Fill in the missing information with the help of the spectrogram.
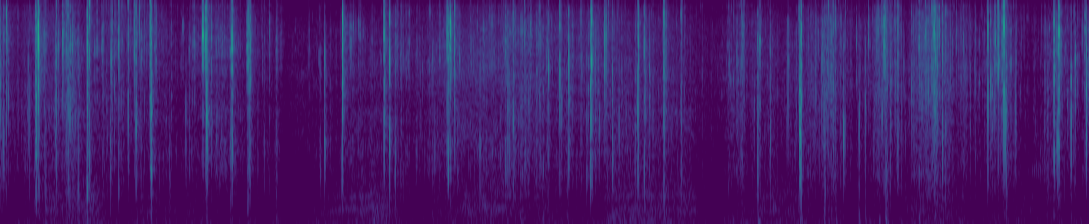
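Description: A small gold metallic foil packet, partly crumpled and held close up, is crinkled and squeezed with the fingertips. Dense, bright, sharp crackles come in irregular bursts with short pauses, over a faint low hiss, at a fairly quiet level.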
